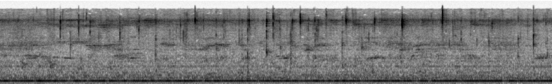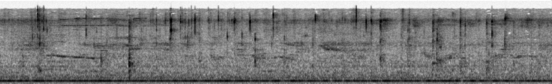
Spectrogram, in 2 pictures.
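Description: A dog licking and smacking peanut butter off a spoon: irregular wet clicks and smacks of tongue and mouth, over a steady low hum.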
